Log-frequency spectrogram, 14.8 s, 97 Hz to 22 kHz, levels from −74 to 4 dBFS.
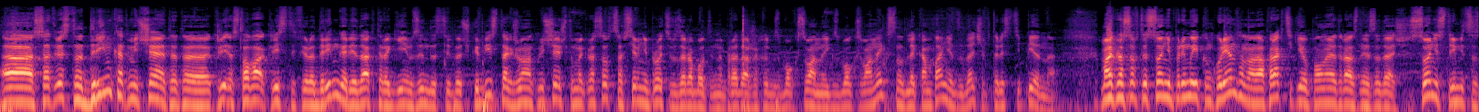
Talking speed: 180 wpm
